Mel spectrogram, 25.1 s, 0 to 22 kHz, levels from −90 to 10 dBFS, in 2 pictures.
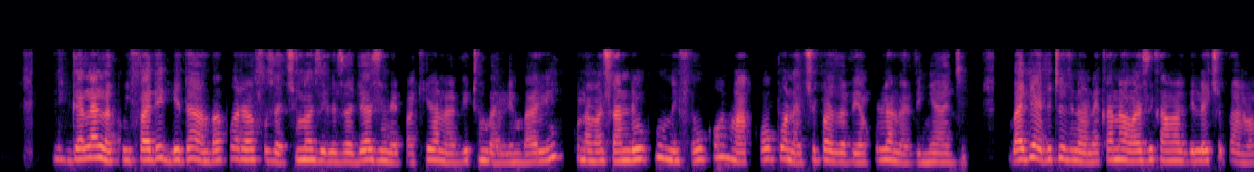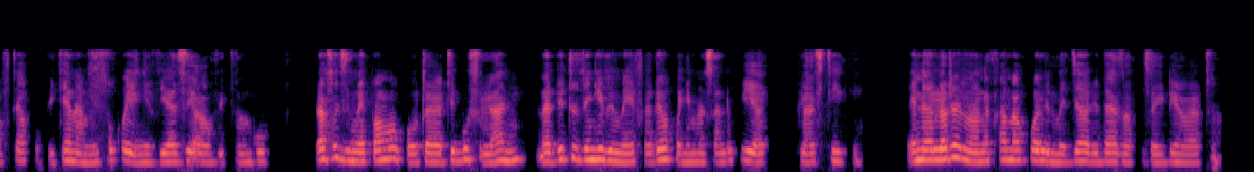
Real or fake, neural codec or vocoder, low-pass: fake; codec, 44.1 kHz, 3.4 kbps, Pupu-Codec; 7.2 kHz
